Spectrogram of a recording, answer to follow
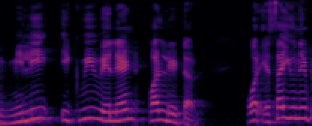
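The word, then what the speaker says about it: mEq/L: दोस्तों इन यूनिट्स को प्रोनाउंस करना भी अपने आप में एक बात है, इसको ध्यान से सुनिए मैंने कैसे प्रोनाउंस किया, मिली इक्विवेलेंट पर लीटर।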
